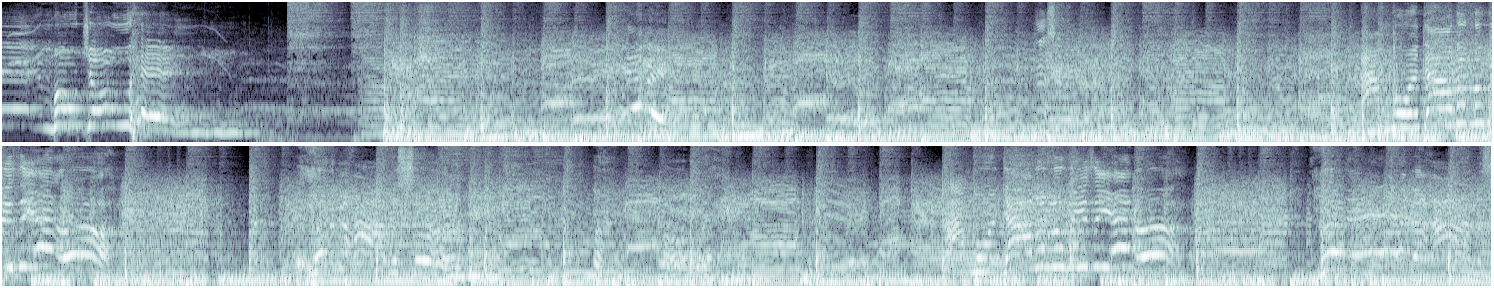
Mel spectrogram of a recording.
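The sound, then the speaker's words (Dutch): A blues-flavored rock song plays loud and steady, with full band, driving drums and a gritty sung lead vocal, kicking in after a few seconds of quieter intro. “Of nummers gezongen die blues gerelateerd waren. En dit is er één van.”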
